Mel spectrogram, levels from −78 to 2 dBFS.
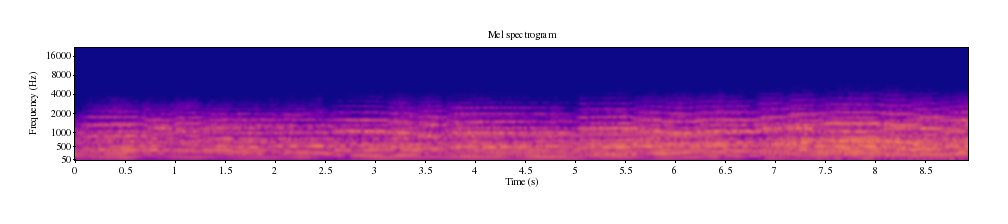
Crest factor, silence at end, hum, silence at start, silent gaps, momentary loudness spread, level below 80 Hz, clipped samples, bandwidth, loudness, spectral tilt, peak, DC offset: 16 dB; 0 s; none; 0 s; none; 7 LU; -54 dBFS; under 0.1%; 6.2 kHz; -25 LUFS; -9 dB/octave; -10 dBFS; under 0.1%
